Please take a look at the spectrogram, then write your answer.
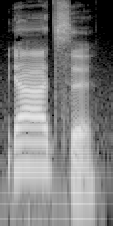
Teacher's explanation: Yazi is pronounced with a first tone.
